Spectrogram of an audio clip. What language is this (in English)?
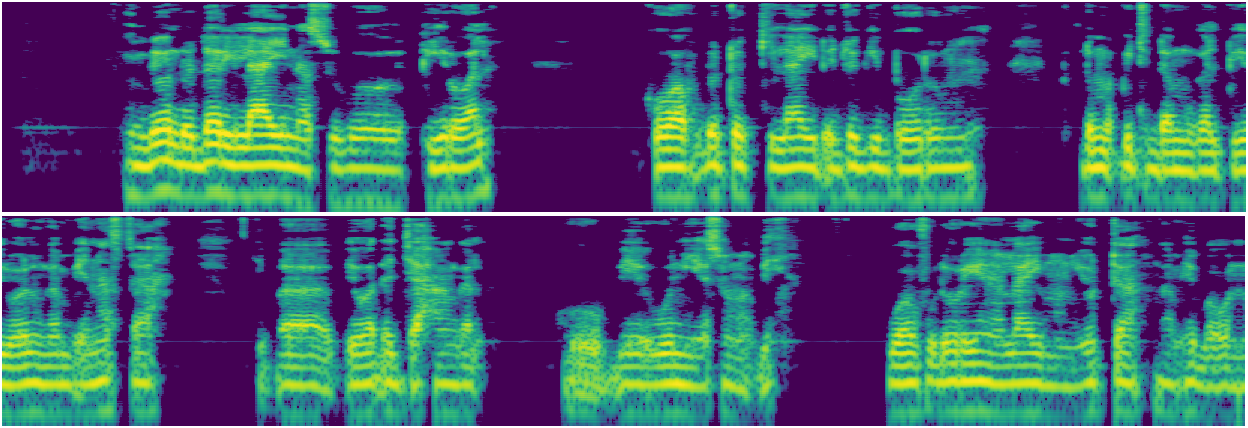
Fula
